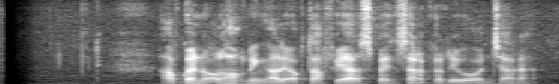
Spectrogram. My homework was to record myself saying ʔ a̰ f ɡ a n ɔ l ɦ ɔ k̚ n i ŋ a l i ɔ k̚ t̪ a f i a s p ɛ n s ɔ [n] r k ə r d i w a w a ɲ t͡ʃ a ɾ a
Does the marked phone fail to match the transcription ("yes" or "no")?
yes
